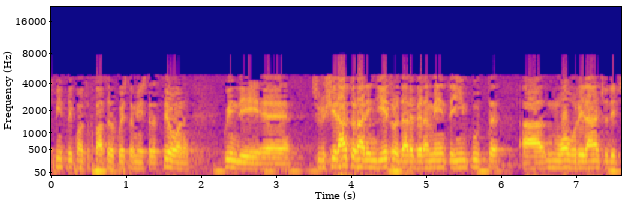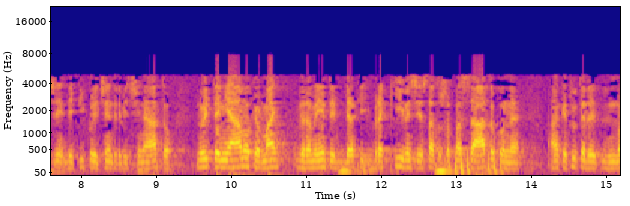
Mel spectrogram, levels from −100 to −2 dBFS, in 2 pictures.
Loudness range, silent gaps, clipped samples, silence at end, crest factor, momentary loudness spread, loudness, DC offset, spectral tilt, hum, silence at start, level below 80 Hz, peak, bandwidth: 3 LU; none; 0.6%; 0 s; 12 dB; 11 LU; -12 LUFS; under 0.1%; -7 dB/octave; none; 0 s; -28 dBFS; 0 dBFS; 8 kHz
